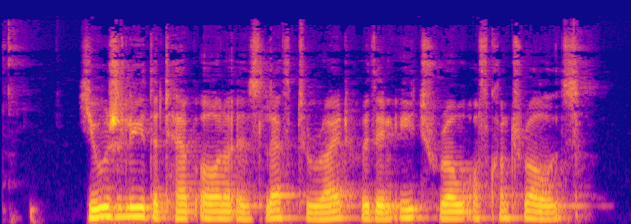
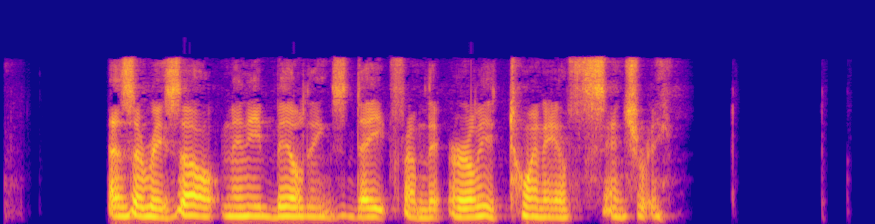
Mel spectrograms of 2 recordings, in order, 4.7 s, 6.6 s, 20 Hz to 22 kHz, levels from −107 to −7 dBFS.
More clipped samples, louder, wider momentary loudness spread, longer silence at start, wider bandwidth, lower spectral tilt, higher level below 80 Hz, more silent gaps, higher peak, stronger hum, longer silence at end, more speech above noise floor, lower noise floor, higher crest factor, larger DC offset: neither; about the same, -17 LUFS vs -15 LUFS; first, 12 LU vs 8 LU; second, 0.65 s vs 0.8 s; first, 13 kHz vs 8 kHz; first, -7.5 dB/octave vs -5 dB/octave; about the same, -58 dBFS vs -60 dBFS; neither; about the same, -2 dBFS vs 0 dBFS; neither; second, 0.35 s vs 1.55 s; second, 31 dB vs over 75 dB; second, -47 dBFS vs under -90 dBFS; about the same, 16 dB vs 16 dB; neither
